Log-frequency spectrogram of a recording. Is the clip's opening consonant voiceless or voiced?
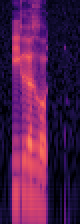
voiced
